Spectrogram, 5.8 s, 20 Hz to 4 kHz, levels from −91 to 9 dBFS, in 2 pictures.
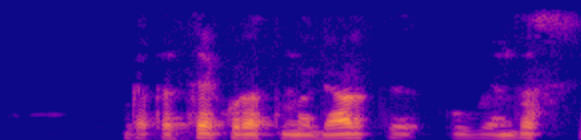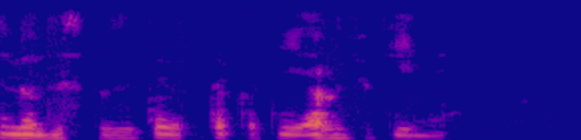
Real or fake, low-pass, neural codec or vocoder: real; 3.6 kHz; none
